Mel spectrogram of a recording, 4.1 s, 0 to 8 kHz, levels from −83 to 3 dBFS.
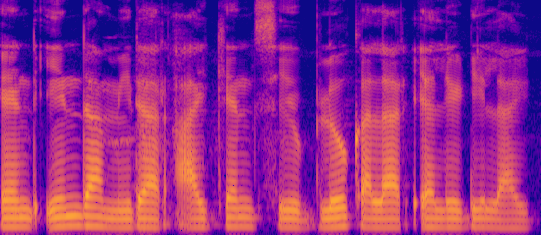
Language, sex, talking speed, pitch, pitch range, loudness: English, male, 160 wpm, 110 Hz, 105-115 Hz, -18 LUFS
